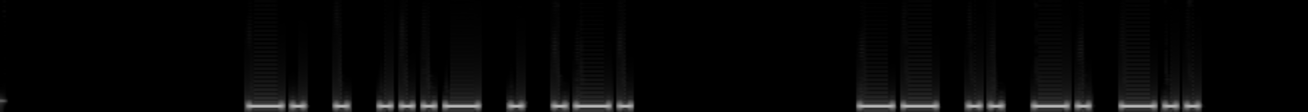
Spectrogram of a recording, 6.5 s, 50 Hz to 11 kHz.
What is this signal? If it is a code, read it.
Morse code, heard as a keyed tone, about 21 wpm, 700 Hz. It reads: NEVER MIND
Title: 3x Word-Spacing - Sentences from Top 500 Words - 22wpm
